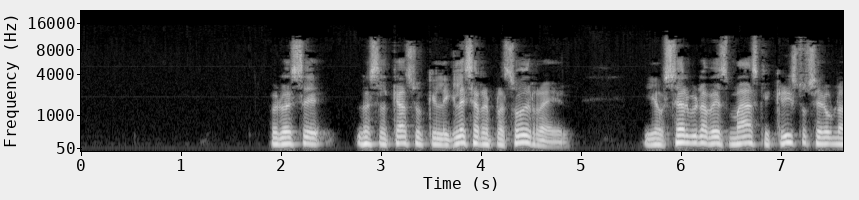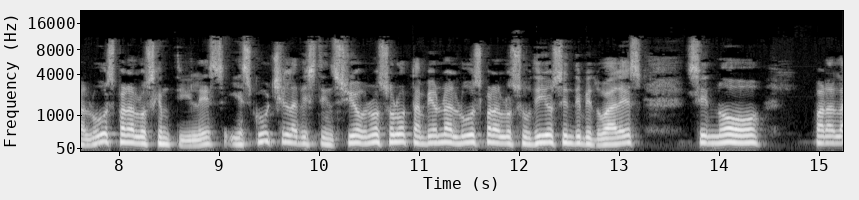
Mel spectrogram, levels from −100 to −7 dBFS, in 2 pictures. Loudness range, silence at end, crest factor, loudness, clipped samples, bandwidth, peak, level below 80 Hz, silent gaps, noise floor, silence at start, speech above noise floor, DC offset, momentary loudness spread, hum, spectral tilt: 5 LU; 0 s; 18 dB; -21 LUFS; under 0.1%; 11.5 kHz; -4 dBFS; -64 dBFS; none; -74 dBFS; 1.9 s; 53 dB; under 0.1%; 8 LU; none; -5.5 dB/octave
